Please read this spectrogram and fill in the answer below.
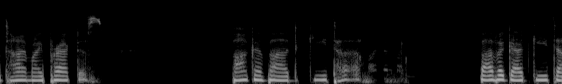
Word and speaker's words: Bhagavad Gita: Bhagavad Gita. I want to put an extra syllable in there for some reason.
